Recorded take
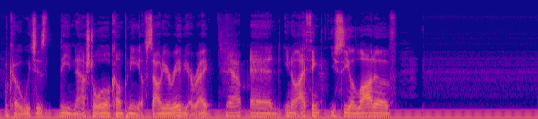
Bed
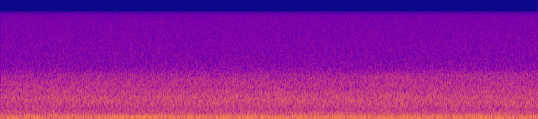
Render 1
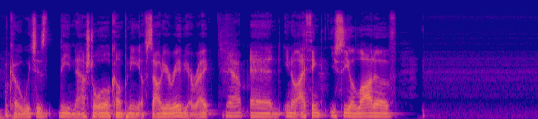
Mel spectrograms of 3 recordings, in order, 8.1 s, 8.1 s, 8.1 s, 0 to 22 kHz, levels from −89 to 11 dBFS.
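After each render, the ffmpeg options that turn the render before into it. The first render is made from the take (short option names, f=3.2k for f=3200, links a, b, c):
-af "bandreject=f=60:t=h:w=4,bandreject=f=120:t=h:w=4,bandreject=f=180:t=h:w=4,bandreject=f=240:t=h:w=4,bandreject=f=300:t=h:w=4"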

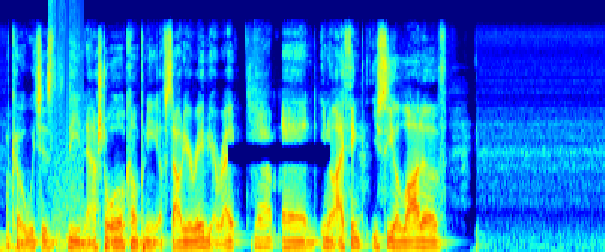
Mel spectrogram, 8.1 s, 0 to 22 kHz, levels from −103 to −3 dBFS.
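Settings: -filter_complex "[0:a]asettb=1/sr,asplit=3[a][b][c];[a]atrim=end=0.644[d];[b]atrim=start=0.64:end=1.12,asetpts=PTS-STARTPTS,afade=t=in:d=0.004:c=qsin,afade=t=out:st=0.476:d=0.004:c=qsin,aeval=exprs='val(0)+0.5*0.0178*sgn(val(0))':c=same[e];[c]atrim=start=1.116[f];[d][e]acrossfade=d=0.004:c1=hsin:c2=qsin[g];[g][f]acrossfade=d=0.004:c1=qsin:c2=hsin,asplit=3[h][i][j];[h]afade=t=out:st=3.02:d=0.02[k];[i]asuperstop=centerf=1800:order=20:qfactor=2.1,afade=t=in:st=3.02:d=0.02,afade=t=out:st=4.4:d=0.02[l];[j]afade=t=in:st=4.4:d=0.02[m];[k][l][m]amix=inputs=3:normalize=0"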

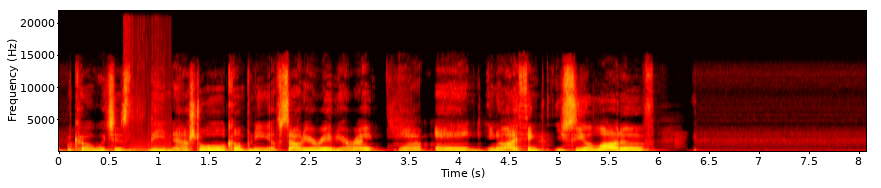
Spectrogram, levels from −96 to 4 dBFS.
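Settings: -af "volume=-3.5dB"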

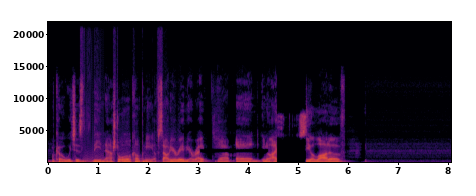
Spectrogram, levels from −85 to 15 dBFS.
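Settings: -filter_complex "[0:a]asettb=1/sr,asplit=3[a][b][c];[a]atrim=end=1.274[d];[b]atrim=start=1.27:end=2.65,asetpts=PTS-STARTPTS,afade=t=in:d=0.004:c=qsin,afade=t=out:st=1.376:d=0.004:c=qsin,aeval=exprs='sgn(val(0))*max(abs(val(0))-0.00562,0)':c=same[e];[c]atrim=start=2.646[f];[d][e]acrossfade=d=0.004:c1=hsin:c2=qsin[g];[g][f]acrossfade=d=0.004:c1=qsin:c2=hsin,asettb=1/sr,asplit=3[h][i][j];[h]atrim=end=4.574[k];[i]atrim=start=4.57:end=5.16,asetpts=PTS-STARTPTS,afade=t=in:d=0.004:c=qsin,afade=t=out:st=0.586:d=0.004:c=qsin,asuperpass=centerf=5600:order=20:qfactor=1.8[l];[j]atrim=start=5.156[m];[k][l]acrossfade=d=0.004:c1=hsin:c2=qsin[n];[n][m]acrossfade=d=0.004:c1=qsin:c2=hsin"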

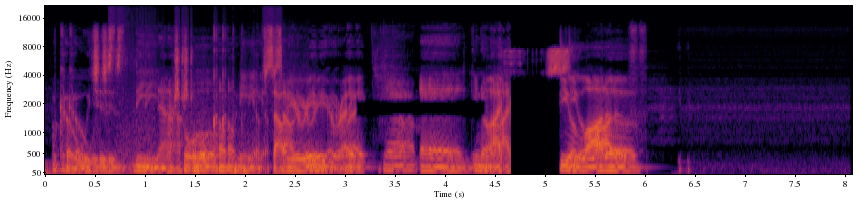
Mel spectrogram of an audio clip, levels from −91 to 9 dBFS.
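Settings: -af "aecho=1:1:88:0.708"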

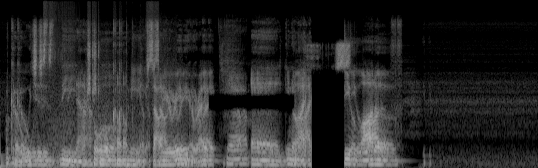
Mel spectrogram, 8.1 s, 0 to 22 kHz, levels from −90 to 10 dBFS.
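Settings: -filter_complex "[0:a]asettb=1/sr,asplit=3[a][b][c];[a]atrim=end=5.244[d];[b]atrim=start=5.24:end=5.92,asetpts=PTS-STARTPTS,afade=t=in:d=0.004:c=qsin,afade=t=out:st=0.676:d=0.004:c=qsin,agate=range=-6dB:threshold=-26dB:ratio=16:release=100:detection=peak[e];[c]atrim=start=5.916[f];[d][e]acrossfade=d=0.004:c1=hsin:c2=qsin[g];[g][f]acrossfade=d=0.004:c1=qsin:c2=hsin"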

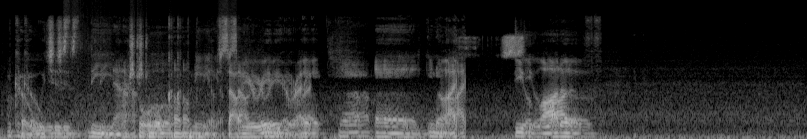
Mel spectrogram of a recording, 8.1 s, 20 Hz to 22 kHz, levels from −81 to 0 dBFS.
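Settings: -filter_complex "[1:a]volume=-22.5dB[a];[0:a][a]amix=inputs=2:normalize=0"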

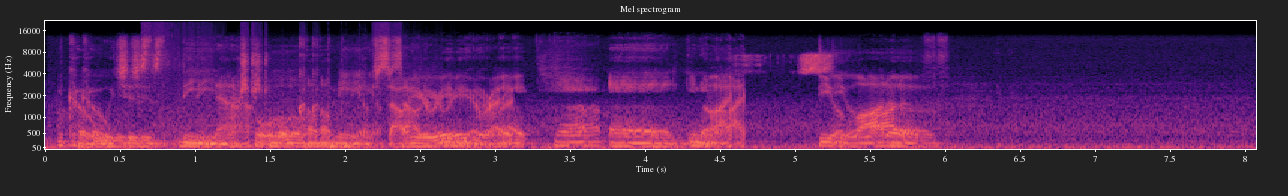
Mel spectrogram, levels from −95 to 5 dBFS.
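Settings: -af "acontrast=36,alimiter=limit=-15dB:level=0:latency=1:release=14"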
